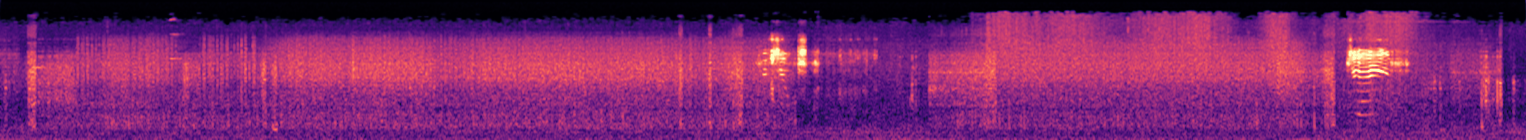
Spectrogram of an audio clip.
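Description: A handheld radio crackles with steady static.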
